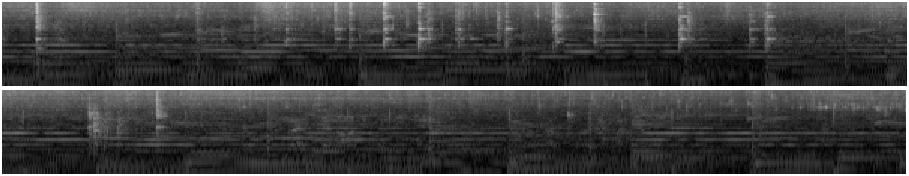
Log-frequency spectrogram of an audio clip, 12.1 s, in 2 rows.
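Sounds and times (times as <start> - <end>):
metal spatula scraping a wok: 0.0 - 7.8
background music: 0.0 - 12.0
food sizzling in oil: 0.0 - 12.0.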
